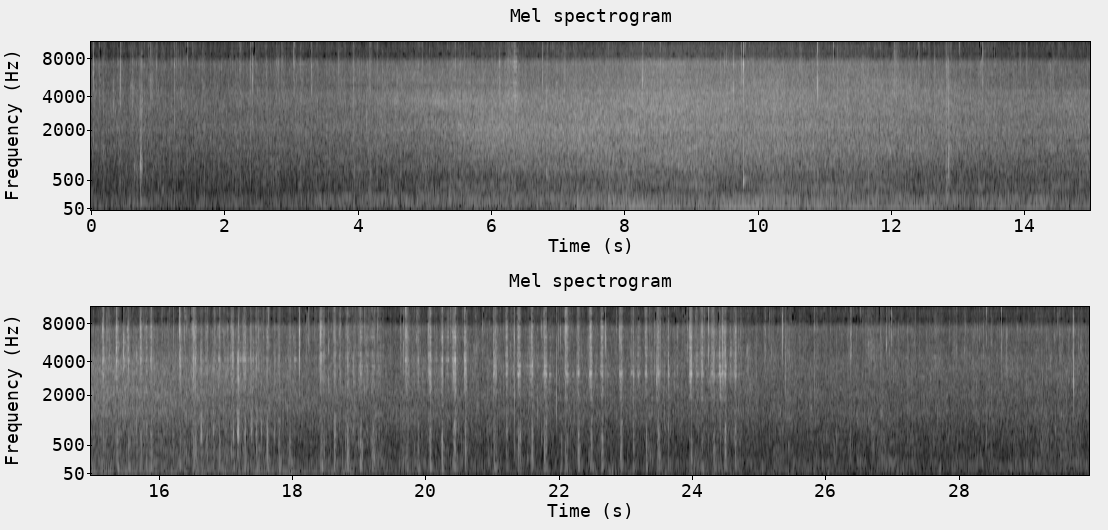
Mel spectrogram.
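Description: Light rain pattering. Over the first half a low rumble swells and fades away, and after the middle comes a run of quick, irregular ticks.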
